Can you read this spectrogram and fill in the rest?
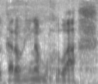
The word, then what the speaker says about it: Karolina Muchová: French Open a řekl, ať ji vyslovují správně. A on se opravil a řekl Karolina Muchová.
